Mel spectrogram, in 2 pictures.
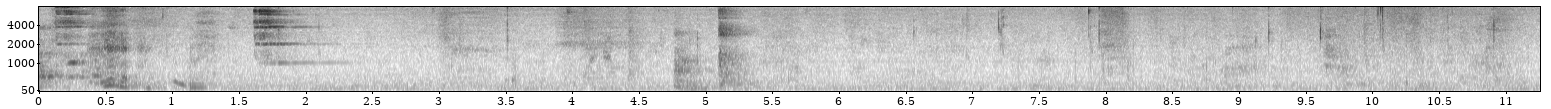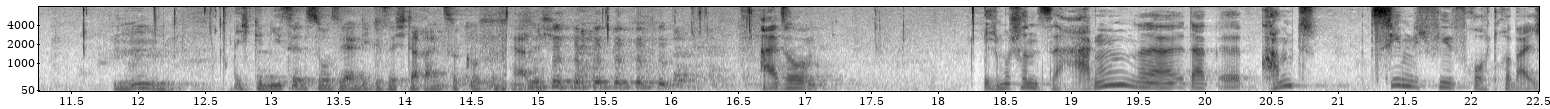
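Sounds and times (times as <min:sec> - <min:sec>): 
laughter: 0:00.0 - 0:01.4, 0:14.5 - 0:16.7
speech: 0:00.1 - 0:01.4, 0:12.8 - 0:17.3, 0:18.4 - 0:22.5
wine glasses clinking in a toast at a wine tasting: 0:01.6 - 0:02.4.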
